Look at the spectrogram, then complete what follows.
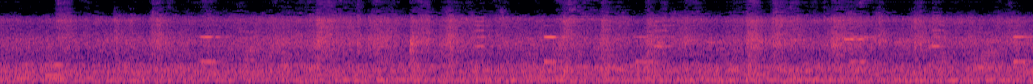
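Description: Steady low rumbling background noise in a supermarket aisle, with faint short high blips now and then.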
